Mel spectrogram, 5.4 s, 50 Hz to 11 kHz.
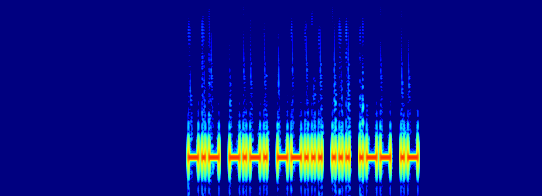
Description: Morse code, heard as a keyed tone, about 36 wpm, 700 Hz. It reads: KC7SWA
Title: USA Call Signs - 6 Characters - 35wpm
